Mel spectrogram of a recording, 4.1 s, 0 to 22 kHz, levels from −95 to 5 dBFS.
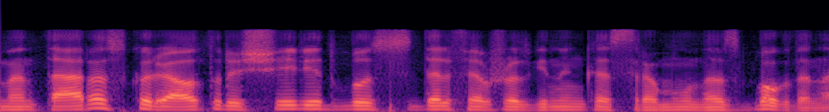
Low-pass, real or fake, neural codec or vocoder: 7.2 kHz; fake; codec, 16 kHz, about 1 kbps, DyCAST, with the encoder's durations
